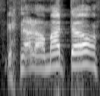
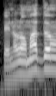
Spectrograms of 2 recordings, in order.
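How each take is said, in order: First: Higher, louder, slow frustrated wail; drawn-out whine. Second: Said in the usual way. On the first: Real, not acted. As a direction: stretch it out in disbelief.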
